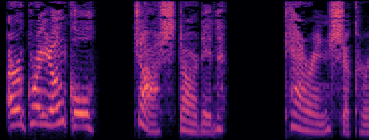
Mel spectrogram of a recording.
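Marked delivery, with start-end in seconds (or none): 0.1-0.9 put-on higher-pitched young boy's voice; protesting boy. A narrator's reading. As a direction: object in confusion.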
